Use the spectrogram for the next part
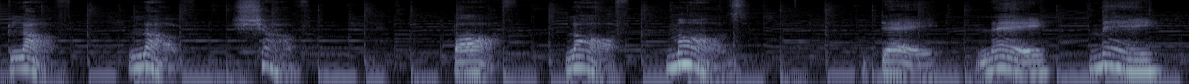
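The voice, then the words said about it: Posh English accent. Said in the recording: “speaking in a posh accent”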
